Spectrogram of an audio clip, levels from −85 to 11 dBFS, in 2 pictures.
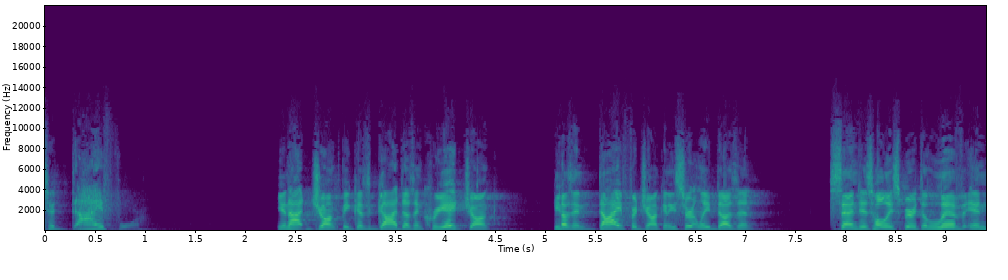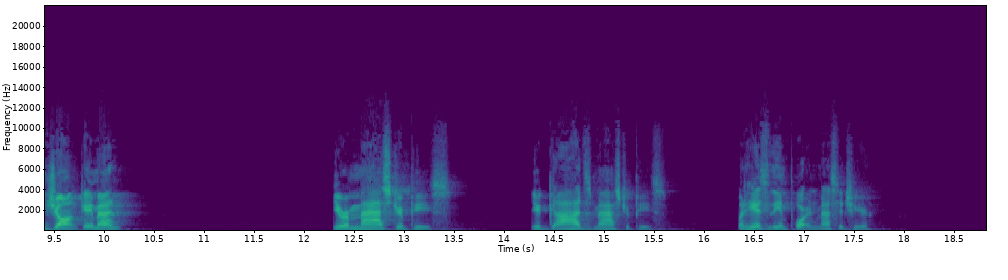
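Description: A speech recording with two instances of compressed frames skipped. At 5.16 s, just before "die for junk and", the audio jumps ahead by roughly 40 ms, which fits two missing frames of 21.3 ms each. At 8.60 s, before "to live in junk", it jumps by about 20 ms, consistent with a single dropped frame.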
